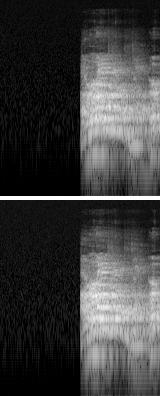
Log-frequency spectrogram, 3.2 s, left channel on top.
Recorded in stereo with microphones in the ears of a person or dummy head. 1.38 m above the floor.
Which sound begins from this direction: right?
A dog barking, at 1.6 s.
